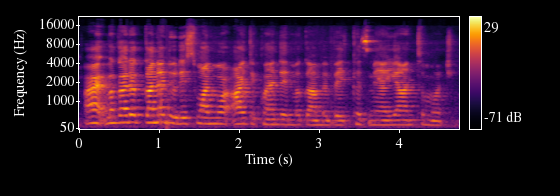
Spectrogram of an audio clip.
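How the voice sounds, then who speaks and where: A woman hosts a relaxed livestream, chatting and thinking out loud as she reads news and looks things up. Her voice is bright and forward, and the room around her gives it a noticeable echo. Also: on the low side, brisk, slight background noise. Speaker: livestream host. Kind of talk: casual livestream chat, reading news aloud.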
